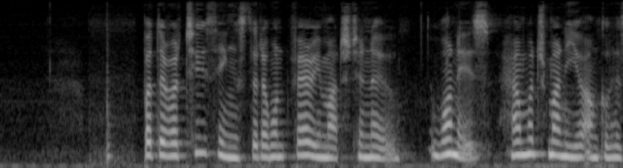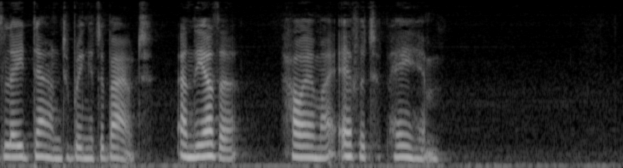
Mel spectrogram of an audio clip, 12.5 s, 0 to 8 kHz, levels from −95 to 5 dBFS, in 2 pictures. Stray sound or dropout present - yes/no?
yes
